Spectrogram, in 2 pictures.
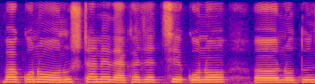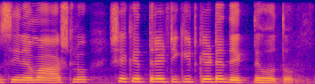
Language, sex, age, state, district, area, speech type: Bengali, female, 30-45, West Bengal, South 24 Parganas, rural, spontaneous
